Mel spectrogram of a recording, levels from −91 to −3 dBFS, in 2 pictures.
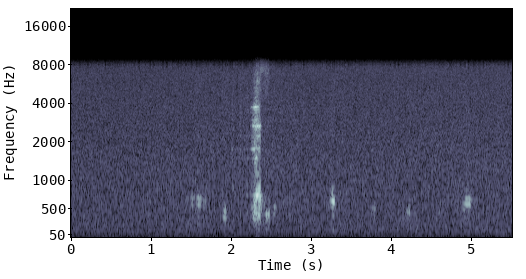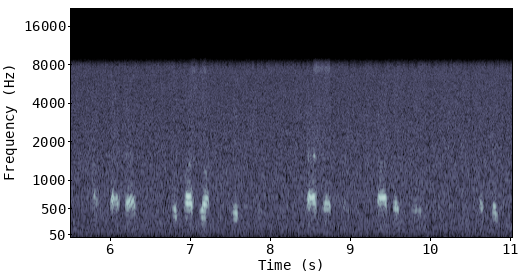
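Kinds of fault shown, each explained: Other side's voice leaking through: A second, fainter voice runs under the main talker for the entire clip, sitting somewhere around 15 dB below it. It's quiet but it never goes away. The likely culprit is the far end playing out of the talker's loudspeaker and getting back into the mic, with the echo canceller only partly scrubbing it out, so a residue of the other party rides along the whole time.
Speech suppressed in double talk: The main talker's level sags in four stretches: 1.4 to 2.85 s, 3.2 to 6.37 s, 6.75 to 7.94 s, and from 8.44 s to the end. The first two dip by up to about 15 dB and the last two by about 10 dB. That pattern likely comes from both sides talking at once, with the canceller unable to tell the near voice from the echo and pulling everything down together.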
